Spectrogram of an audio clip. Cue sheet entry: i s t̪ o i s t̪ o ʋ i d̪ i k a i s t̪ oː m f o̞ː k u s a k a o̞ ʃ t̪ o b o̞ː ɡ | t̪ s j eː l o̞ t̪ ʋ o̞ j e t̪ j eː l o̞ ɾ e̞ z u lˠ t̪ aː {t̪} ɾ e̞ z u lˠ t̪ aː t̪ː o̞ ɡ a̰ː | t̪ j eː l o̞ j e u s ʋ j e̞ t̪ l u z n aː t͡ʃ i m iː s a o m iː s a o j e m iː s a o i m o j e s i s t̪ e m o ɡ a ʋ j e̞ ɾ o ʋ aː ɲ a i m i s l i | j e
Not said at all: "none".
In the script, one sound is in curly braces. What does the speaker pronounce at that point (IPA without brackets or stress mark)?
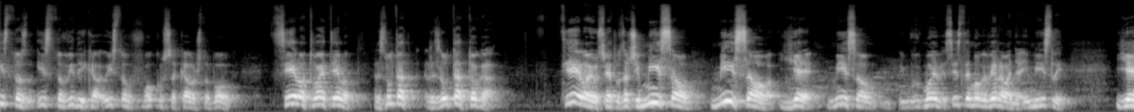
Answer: t̪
